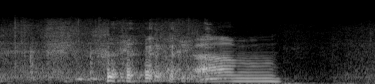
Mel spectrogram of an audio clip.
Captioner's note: laughter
